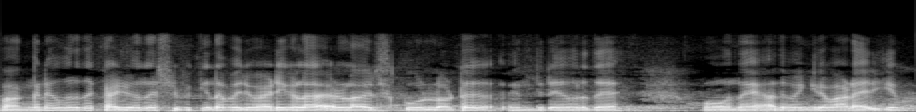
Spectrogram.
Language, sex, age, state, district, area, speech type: Malayalam, male, 18-30, Kerala, Idukki, rural, spontaneous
